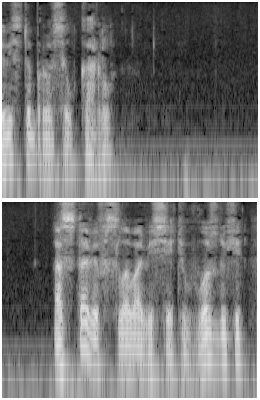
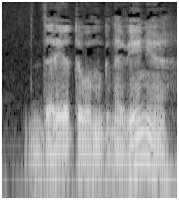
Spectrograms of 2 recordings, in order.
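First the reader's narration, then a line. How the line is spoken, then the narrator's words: Wooden, hypnotized voice. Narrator (Russian): сказал Уиллер деревянным голосом, словно загипнотизированный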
